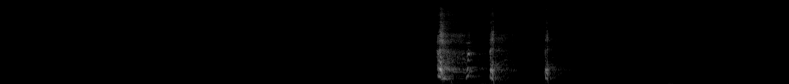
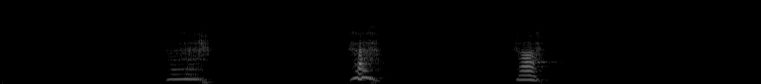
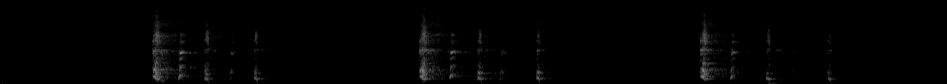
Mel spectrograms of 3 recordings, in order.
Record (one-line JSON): {"cough_length": "7.9 s", "cough_amplitude": 3521, "cough_signal_mean_std_ratio": 0.18, "exhalation_length": "7.6 s", "exhalation_amplitude": 1619, "exhalation_signal_mean_std_ratio": 0.3, "three_cough_length": "9.5 s", "three_cough_amplitude": 2000, "three_cough_signal_mean_std_ratio": 0.29, "survey_phase": "beta (2021-08-13 to 2022-03-07)", "age": "45-64", "gender": "Female", "wearing_mask": "No", "symptom_none": true, "smoker_status": "Never smoked", "respiratory_condition_asthma": false, "respiratory_condition_other": false, "recruitment_source": "REACT", "submission_delay": "1 day", "covid_test_result": "Negative", "covid_test_method": "RT-qPCR"}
